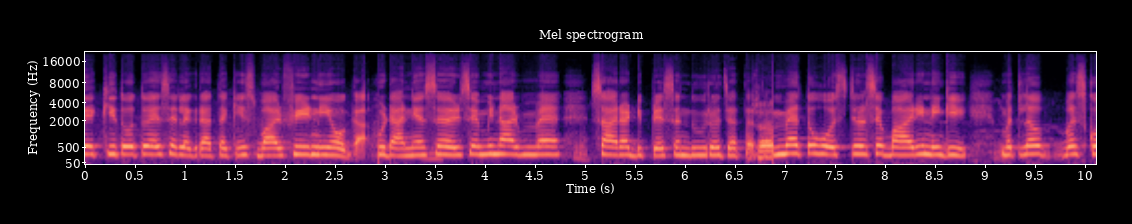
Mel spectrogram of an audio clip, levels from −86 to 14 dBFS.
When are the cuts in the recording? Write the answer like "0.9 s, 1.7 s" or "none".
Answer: 2.9 s, 6.9 s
